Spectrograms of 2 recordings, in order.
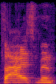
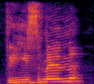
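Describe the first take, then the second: First: The first part rhymes with Heisman. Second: The first part does not rhyme with Heisman. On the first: The name was changed to promote him for an award. "they had him change his name pronunciation to Theismann so they can promote Theismann for the Heisman" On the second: This is the family's original pronunciation. "His name was actually pronounced"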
